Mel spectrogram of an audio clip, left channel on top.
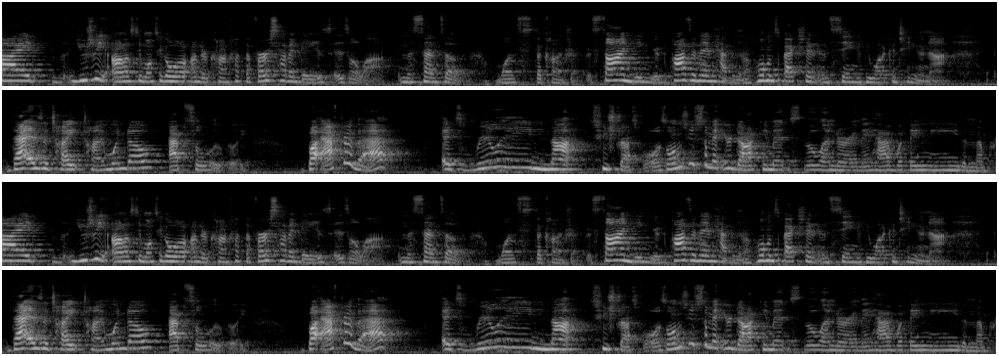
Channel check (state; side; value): identical; both; correlation 1.00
